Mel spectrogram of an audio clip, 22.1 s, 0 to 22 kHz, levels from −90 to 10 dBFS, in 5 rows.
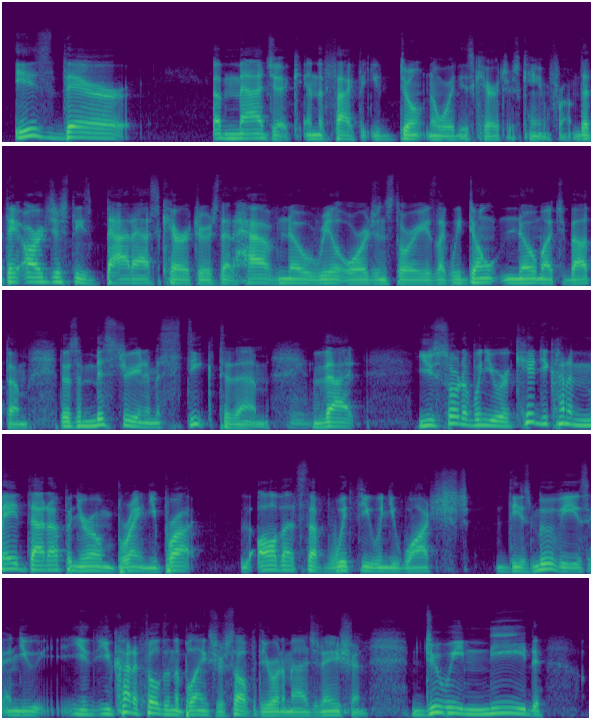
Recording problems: muffled; very; fading above 3 kHz

